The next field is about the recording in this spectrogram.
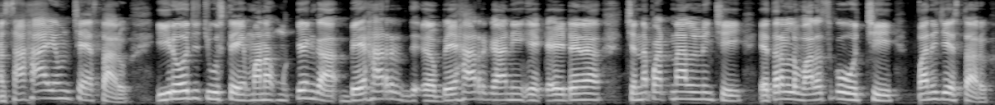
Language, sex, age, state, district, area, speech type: Telugu, male, 18-30, Andhra Pradesh, Vizianagaram, urban, spontaneous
